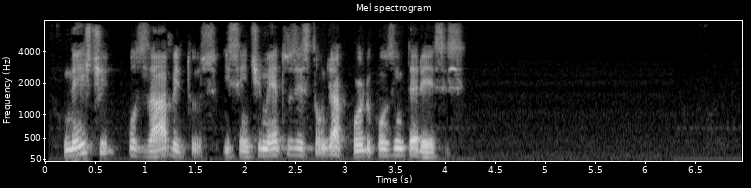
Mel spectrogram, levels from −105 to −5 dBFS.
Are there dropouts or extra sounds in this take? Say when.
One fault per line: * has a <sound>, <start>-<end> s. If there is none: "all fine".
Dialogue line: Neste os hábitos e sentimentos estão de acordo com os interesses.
all fine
